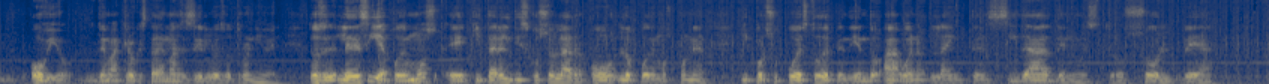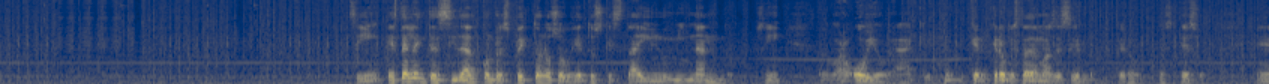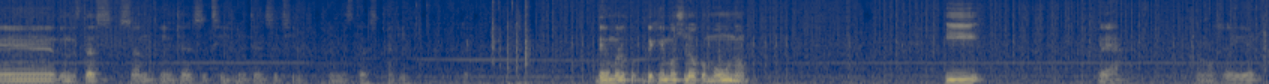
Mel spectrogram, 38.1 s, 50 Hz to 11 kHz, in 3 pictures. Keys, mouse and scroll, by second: 3.7 click, 5.4 click, 8.5-9.8 drag, 10.3-11.4 drag, 13.1 click, 14.8 click, 22.1 shift+click, 29.5 click, 30.5 KP_1, 30.6 KP_Enter, 34.1-34.9 scroll down 2, 35.0-36.3 drag, 36.8 scroll up 2, 37.3-38.0 shift+drag.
